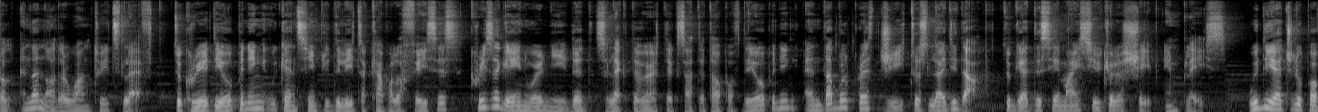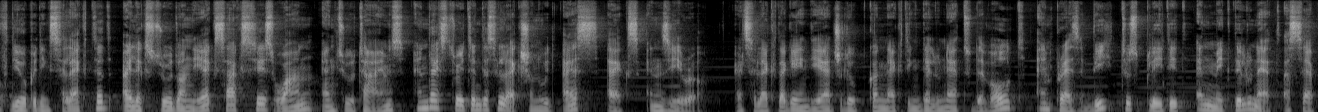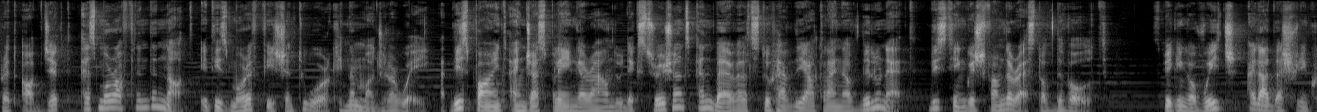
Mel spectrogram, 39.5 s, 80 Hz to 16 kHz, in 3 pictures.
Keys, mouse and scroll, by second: 0.6 middle click, 1.3 ctrl+r, 2.2 3, 2.6 click, 3.0 shift+click, 3.6 x, 5.0 2, 5.2 click, 5.8 shift+e, 6.6 1, 6.9 click, 7.5 g, 10.1-11.2 middle drag, 11.2 Tab, 11.5 middle click, 12.2 scroll up 3, 12.4 2, 12.7 alt+click, 13.8 e, 17.2 e, 18.8 s, 20.2 click, 21.0 alt+shift+click, 23.6 v, 24.6 middle click, 25.4 alt+a, 26.2 l, 26.9 p, 27.8 middle click, 28.1 alt+e, 29.8 alt+click, 30.5-31.6 drag, 31.8 middle click, 32.7 e, 34.5 a, 36.7 alt+click, 36.9 alt+e, 38.4 click, 39.1-39.5 drag.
